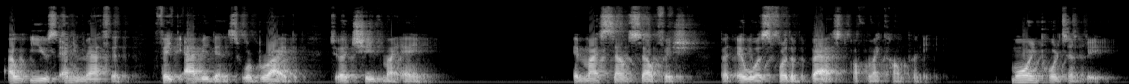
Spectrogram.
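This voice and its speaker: A man voicing a vengeful half-machine former attorney in a grave, deliberate, ominous horror game monologue. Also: rumbling low. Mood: bitter, brooding. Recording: echoey, distant-sounding voice.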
